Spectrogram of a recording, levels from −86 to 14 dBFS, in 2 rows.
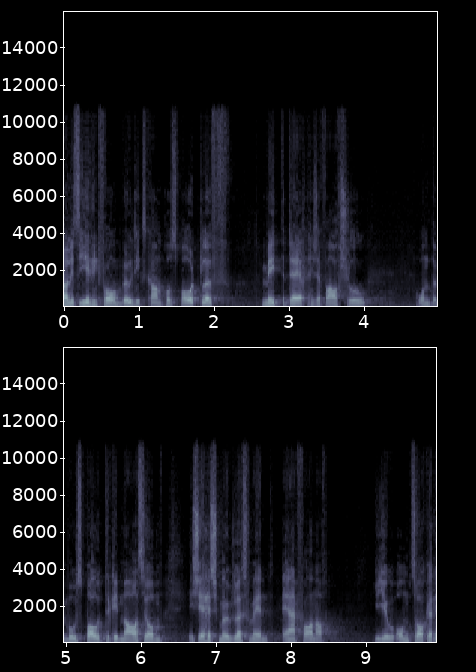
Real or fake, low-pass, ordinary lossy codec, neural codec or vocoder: fake; 10.8 kHz; none; codec, 16 kHz in and 24 kHz out, 0.6 kbps, FocalCodec, streaming, 4096 codes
